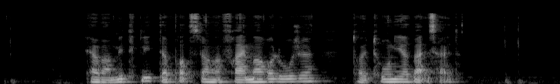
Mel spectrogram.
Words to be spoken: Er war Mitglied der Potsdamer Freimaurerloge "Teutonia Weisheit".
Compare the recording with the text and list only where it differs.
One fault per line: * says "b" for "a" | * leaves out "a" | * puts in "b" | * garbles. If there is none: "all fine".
all fine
